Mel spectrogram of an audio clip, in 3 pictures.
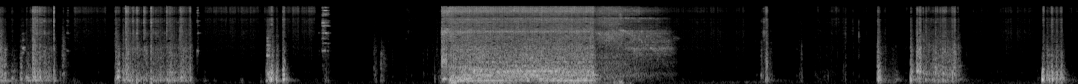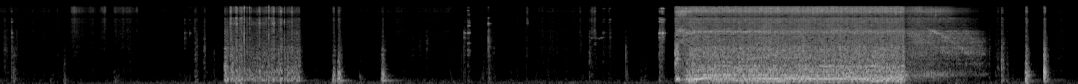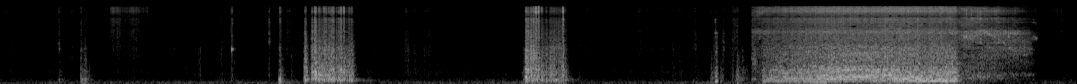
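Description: Angle grinder spinning a large steel shrinking disc against the stretched sheet-steel fender, run in bursts: two of about two seconds, another starting near the end, and several short blips between, with quiet pauses. The disc's friction heats the high spots so the stretched metal shrinks.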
